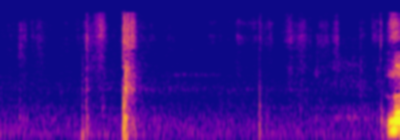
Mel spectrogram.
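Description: Paper cards being handled and drawn: a couple of soft rustles, then one sharp snap of a card about a second in, followed by a click and a few faint ticks.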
